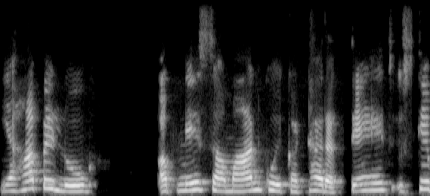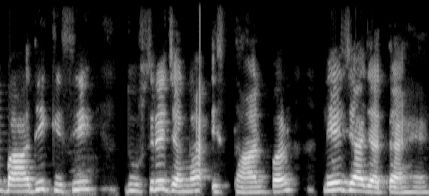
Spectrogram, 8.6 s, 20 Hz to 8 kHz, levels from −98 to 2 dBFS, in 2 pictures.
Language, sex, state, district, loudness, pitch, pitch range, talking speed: Hindi, female, Uttar Pradesh, Varanasi, -16 LUFS, 260 Hz, 235-295 Hz, 145 wpm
